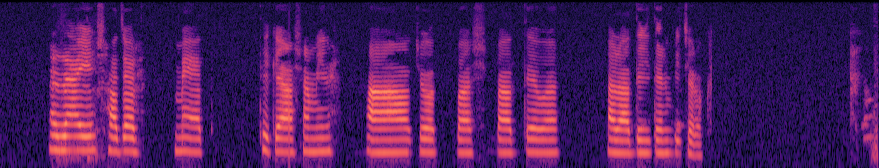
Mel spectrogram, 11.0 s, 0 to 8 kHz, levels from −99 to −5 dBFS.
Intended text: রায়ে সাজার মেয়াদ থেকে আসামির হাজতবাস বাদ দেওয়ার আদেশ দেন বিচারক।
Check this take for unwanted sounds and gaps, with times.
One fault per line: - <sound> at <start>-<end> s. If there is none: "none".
none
